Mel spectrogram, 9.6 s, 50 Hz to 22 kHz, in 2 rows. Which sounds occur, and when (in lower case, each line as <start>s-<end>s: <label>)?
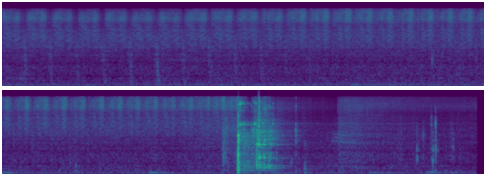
0.0s-7.0s: steam
0.1s-0.3s: generic impact sounds
0.4s-0.6s: generic impact sounds
0.7s-0.8s: generic impact sounds
0.9s-1.0s: generic impact sounds
1.2s-1.3s: generic impact sounds
1.5s-1.6s: generic impact sounds
1.7s-1.9s: generic impact sounds
2.0s-2.1s: generic impact sounds
2.3s-2.4s: generic impact sounds
2.5s-2.7s: generic impact sounds
4.2s-4.3s: generic impact sounds
5.5s-5.7s: generic impact sounds
7.0s-7.9s: shatter
8.2s-9.5s: steam
8.9s-9.4s: generic impact sounds
9.0s-9.4s: wind noise (microphone)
